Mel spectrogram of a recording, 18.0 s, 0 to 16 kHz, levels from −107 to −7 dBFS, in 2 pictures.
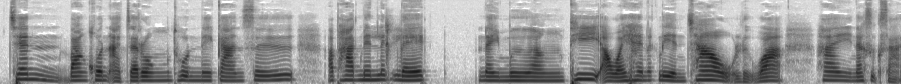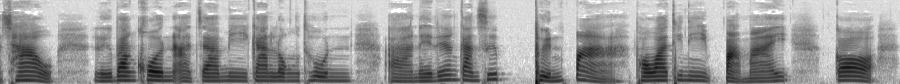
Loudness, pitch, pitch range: -24 LUFS, 175 Hz, 165-185 Hz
